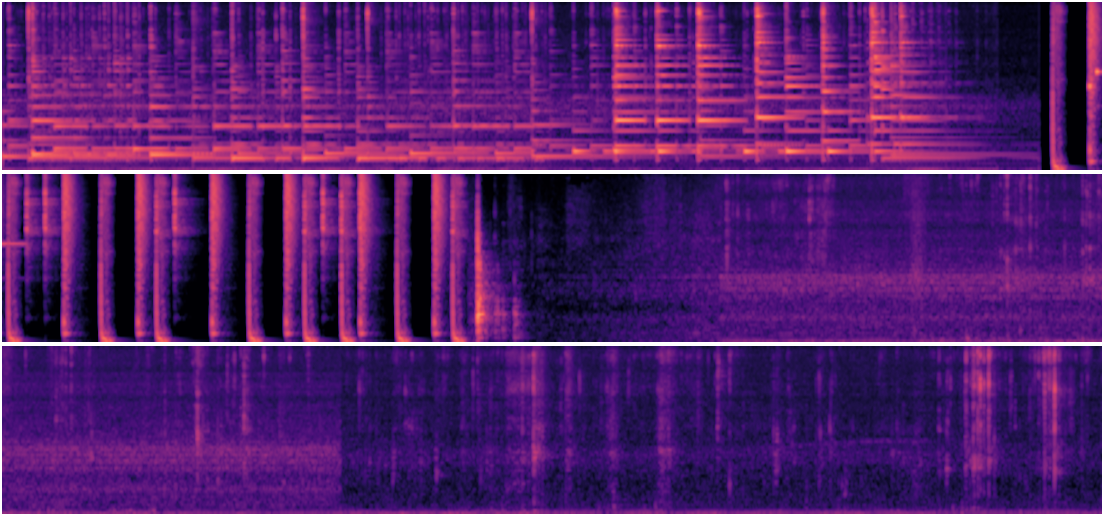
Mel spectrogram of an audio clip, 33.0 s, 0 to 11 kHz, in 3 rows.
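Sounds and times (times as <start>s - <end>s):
dog crunching carrot and apple: 18.2s - 33.0s.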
